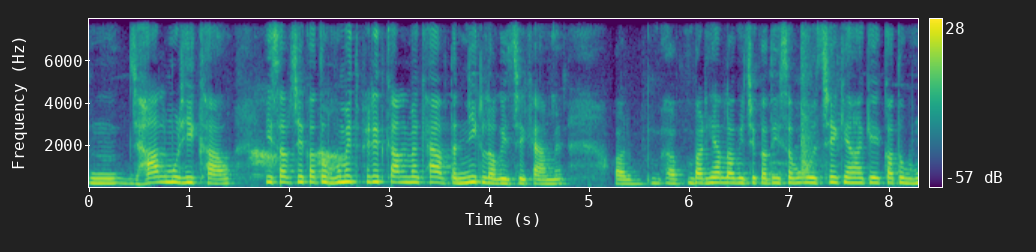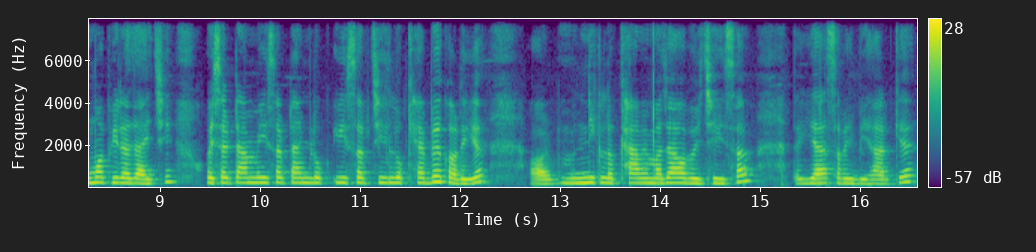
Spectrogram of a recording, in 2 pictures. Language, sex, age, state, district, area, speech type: Maithili, female, 45-60, Bihar, Sitamarhi, urban, spontaneous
